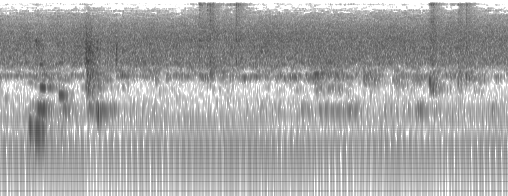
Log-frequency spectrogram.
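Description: Faint crunching clicks from a wafer stick being bitten and chewed, a few scattered snaps over a steady background hiss and hum.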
